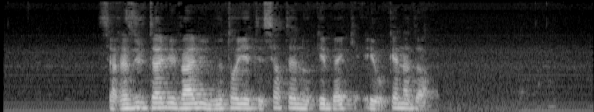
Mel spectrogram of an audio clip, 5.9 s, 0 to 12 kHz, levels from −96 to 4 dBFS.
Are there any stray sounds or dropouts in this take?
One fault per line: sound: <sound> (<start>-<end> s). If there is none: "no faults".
no faults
